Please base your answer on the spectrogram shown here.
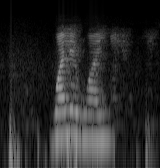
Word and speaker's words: Gualeguay: Gualeguay, A en medio de U y I, griega que tiene sonido vocálico de I, U y I serían vocales cerradas, entonces Gualeguay aquí se formó un triptongo.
